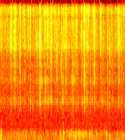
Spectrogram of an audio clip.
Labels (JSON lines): {"label": "biophony", "recorder": "HydroMoth"}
